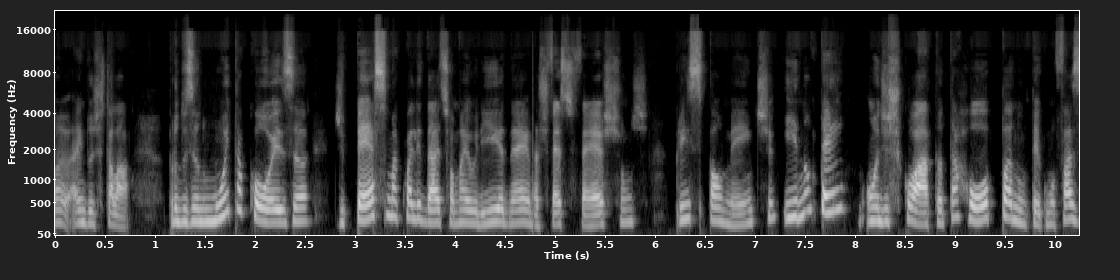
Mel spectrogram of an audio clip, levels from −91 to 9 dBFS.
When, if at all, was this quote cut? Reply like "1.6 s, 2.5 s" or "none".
none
